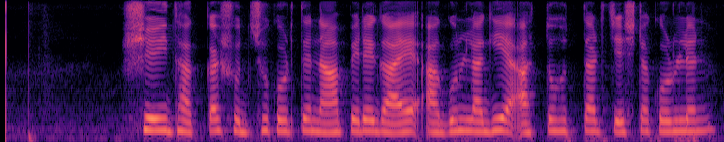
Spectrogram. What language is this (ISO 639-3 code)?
ben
